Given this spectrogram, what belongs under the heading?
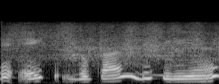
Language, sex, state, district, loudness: Hindi, female, Uttar Pradesh, Hamirpur, -19 LUFS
